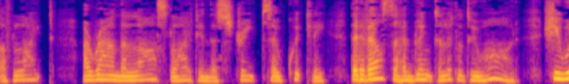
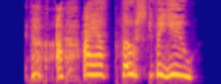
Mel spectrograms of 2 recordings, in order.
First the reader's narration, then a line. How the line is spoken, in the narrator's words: she cries, into the night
